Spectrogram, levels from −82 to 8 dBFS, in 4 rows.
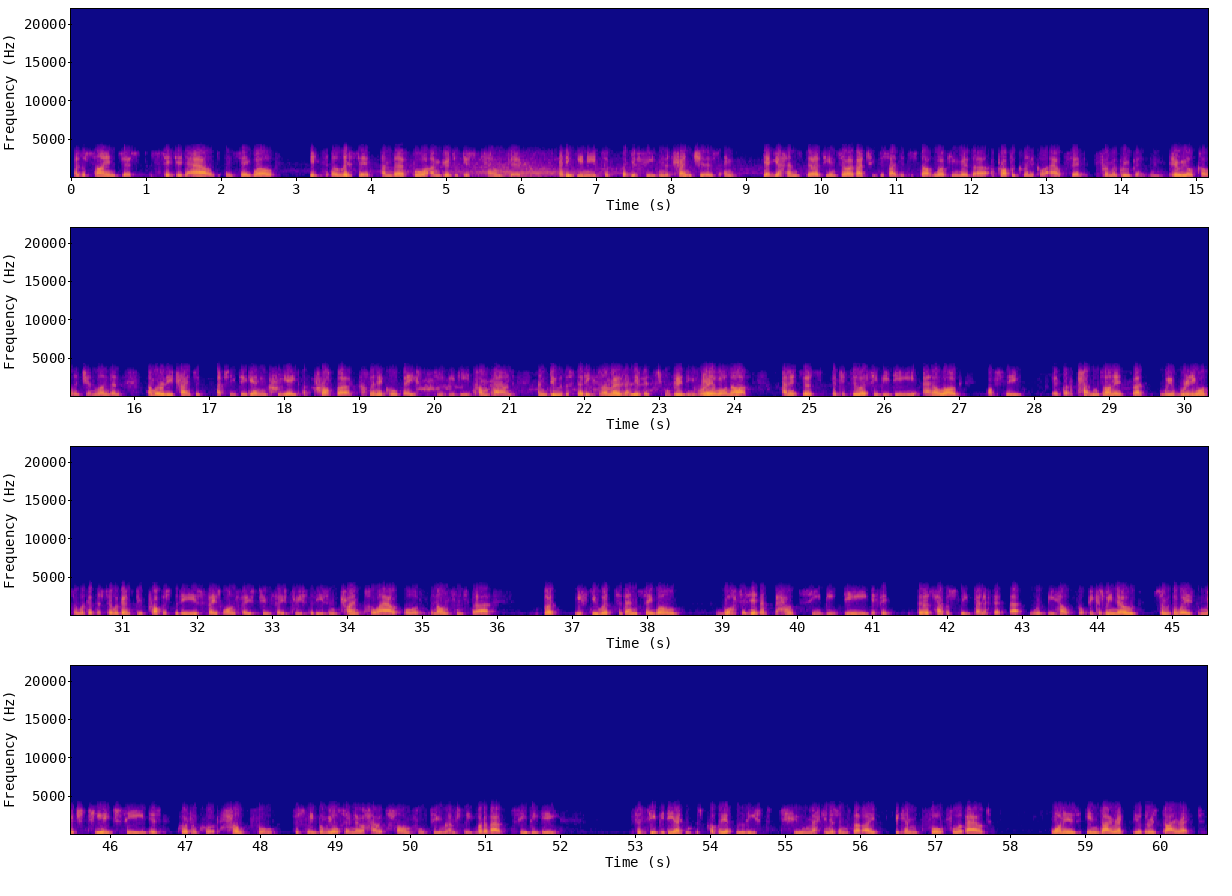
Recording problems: phone-call audio; poor line
traffic noise; faint; throughout; 20 dB below the speech

